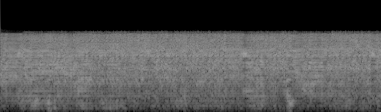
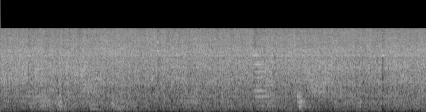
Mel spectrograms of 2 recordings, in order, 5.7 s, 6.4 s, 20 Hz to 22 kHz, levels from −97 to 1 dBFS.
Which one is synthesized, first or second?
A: first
